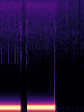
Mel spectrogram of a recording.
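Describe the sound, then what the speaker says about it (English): A static sine-wave C note from an FM synth operator sounds as a pure, steady, low tone, played twice: a short hold, a brief gap, then a slightly longer hold before silence. "here in operator I have one sine wave, static sine wave. As you can see here, I'm pressing the C note."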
